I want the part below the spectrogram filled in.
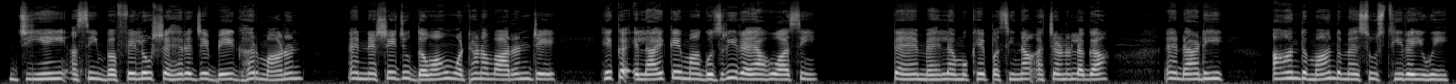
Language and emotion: Sindhi, fearful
